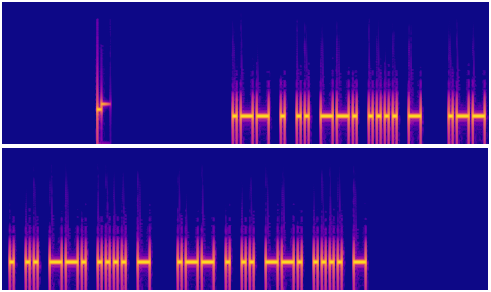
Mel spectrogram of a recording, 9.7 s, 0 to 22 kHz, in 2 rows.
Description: Morse code, heard as a keyed tone, about 30 wpm, 700 Hz. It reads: WEIGHT WEIGHT WEIGHT
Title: Top 500 Words Repeated 30wpm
